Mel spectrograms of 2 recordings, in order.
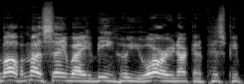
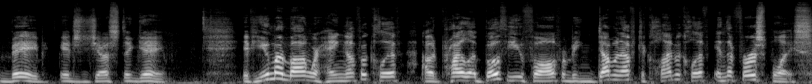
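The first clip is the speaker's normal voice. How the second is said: normal talking voice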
